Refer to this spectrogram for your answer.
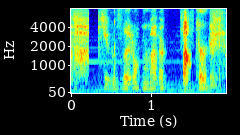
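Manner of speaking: airy, breathy voice. Narrating a game scene, speaker voices the being the players hear again: breathy voice. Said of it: "you hear the breathy voice again".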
